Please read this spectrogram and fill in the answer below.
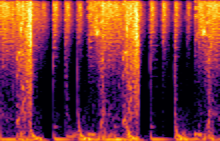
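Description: Short electronic music sting for a channel logo: loud noisy swishes over a heavy deep bass.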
